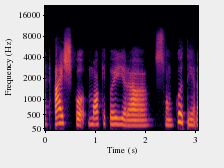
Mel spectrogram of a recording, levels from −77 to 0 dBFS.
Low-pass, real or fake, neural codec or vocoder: 10.8 kHz; fake; codec, 24 kHz, 0.5 kbps, DualCodec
